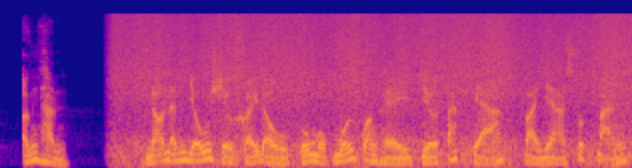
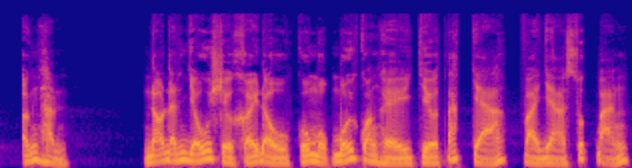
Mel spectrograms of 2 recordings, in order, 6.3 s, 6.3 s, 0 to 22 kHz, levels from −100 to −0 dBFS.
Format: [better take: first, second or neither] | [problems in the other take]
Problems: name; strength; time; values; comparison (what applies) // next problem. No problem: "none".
second | hiss; loud; from 1 s on; 5 dB below the speech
